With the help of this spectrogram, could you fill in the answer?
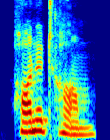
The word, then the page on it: honnête homme: Indian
